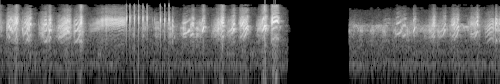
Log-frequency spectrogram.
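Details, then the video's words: Swiftlet twittering used as training audio for kacer and murai birds: fast, high-pitched chips and a short buzzy trill, broken by a silent gap near the middle, then softer chattering resumes. "SUARA BURUNG SRITI"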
